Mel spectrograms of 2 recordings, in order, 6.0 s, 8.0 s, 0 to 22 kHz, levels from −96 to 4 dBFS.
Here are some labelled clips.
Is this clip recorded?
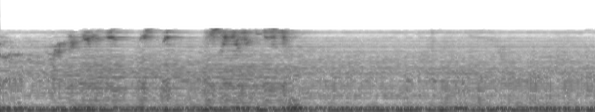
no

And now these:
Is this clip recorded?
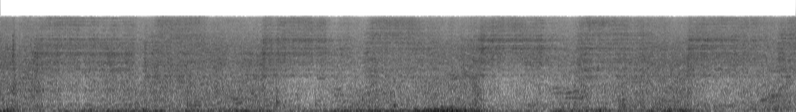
no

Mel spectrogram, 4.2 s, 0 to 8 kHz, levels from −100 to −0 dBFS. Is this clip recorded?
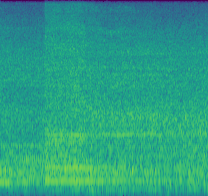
no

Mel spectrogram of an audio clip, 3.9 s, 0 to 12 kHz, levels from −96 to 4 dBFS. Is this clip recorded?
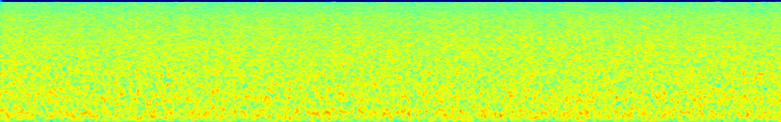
yes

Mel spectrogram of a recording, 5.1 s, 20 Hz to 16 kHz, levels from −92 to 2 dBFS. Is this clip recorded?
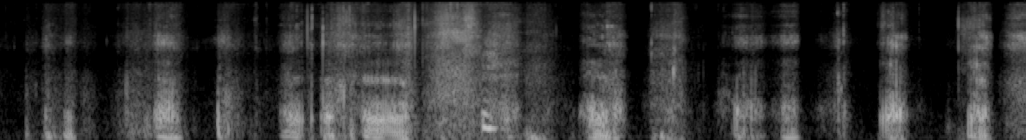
no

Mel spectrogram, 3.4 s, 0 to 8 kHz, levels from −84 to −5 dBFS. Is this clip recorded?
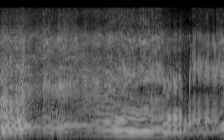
no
